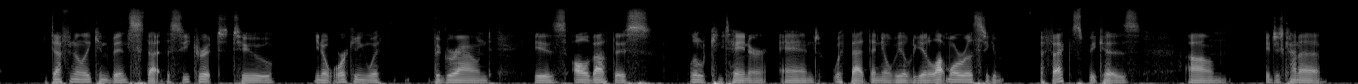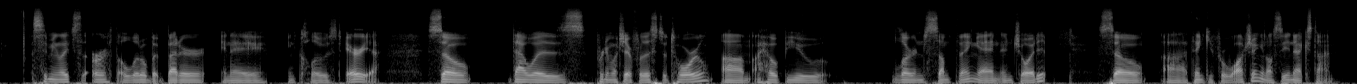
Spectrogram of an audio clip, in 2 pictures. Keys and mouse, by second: 0.7-4.6 middle drag, 7.7 middle click.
